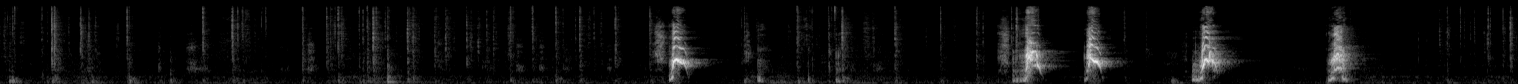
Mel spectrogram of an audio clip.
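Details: Toy Poodle named Koron crying while spinning round and round: short sharp yelping whines at irregular intervals, about five louder cries in the second half, between soft clicking taps like claws on a hard floor.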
